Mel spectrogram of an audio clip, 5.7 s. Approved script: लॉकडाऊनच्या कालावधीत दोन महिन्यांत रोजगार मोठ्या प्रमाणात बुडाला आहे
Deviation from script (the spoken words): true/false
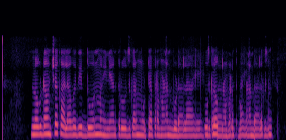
true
